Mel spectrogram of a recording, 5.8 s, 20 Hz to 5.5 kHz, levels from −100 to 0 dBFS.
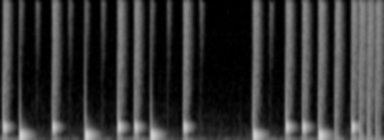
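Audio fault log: No faults detected in this audio.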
